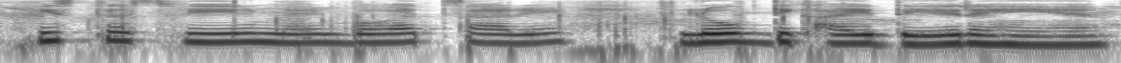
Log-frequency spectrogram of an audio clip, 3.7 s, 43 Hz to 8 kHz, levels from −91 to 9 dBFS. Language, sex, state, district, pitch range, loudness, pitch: Hindi, female, Uttar Pradesh, Lalitpur, 220-250 Hz, -16 LUFS, 235 Hz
